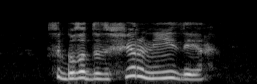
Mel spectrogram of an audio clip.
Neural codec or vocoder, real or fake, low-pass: none; real; 7.2 kHz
